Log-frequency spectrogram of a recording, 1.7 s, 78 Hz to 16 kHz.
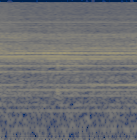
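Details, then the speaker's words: Amstrad PC1512 old hard drive spinning during a DOS boot attempt: quiet, steady high whine over a low hum with a rough edge; noisy hard drive, suspected unhealthy. "switch that off that doesn't sound healthy does it that hard drive really does not sound healthy"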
